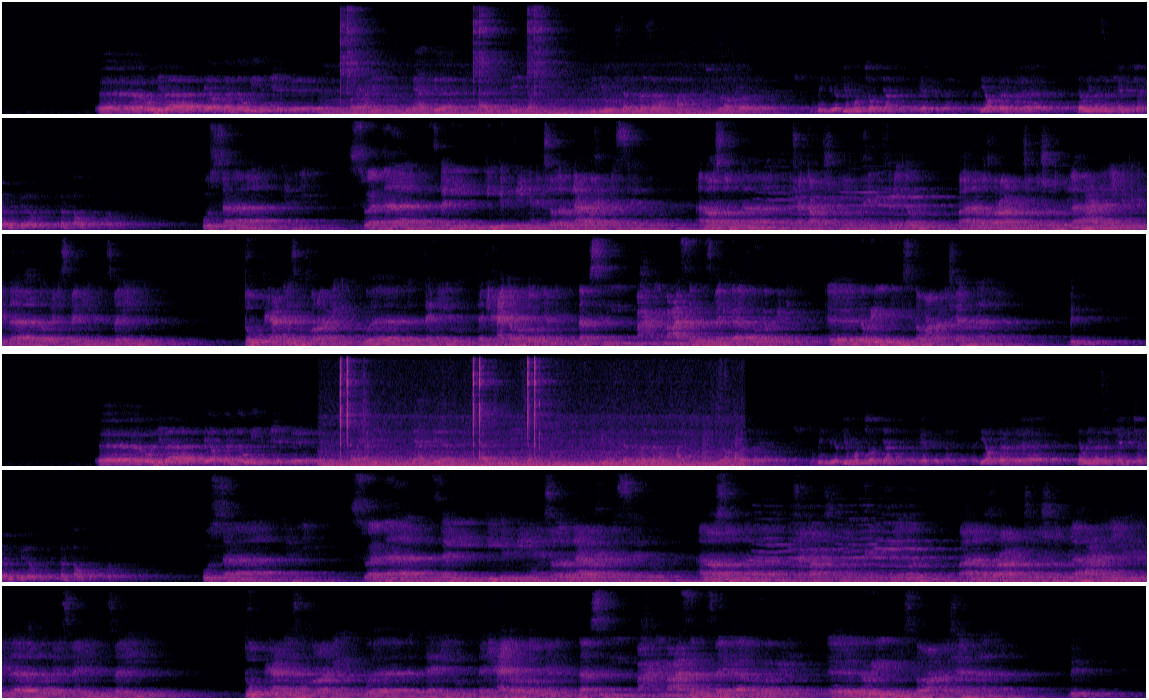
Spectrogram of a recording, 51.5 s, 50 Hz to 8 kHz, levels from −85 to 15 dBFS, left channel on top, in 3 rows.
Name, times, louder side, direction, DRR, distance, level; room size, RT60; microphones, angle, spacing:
voice 1, 1.4-8.1 8.7-10.3 10.5-11.6 11.9-15.6 16.1-18.9, equal, 5° right, -2 dB, 0.5 m, -41 dB
sound 1, 4.7-11.2, right 5 dB, 85° right, 0.4 m, -40 dB
voice 2, 20.2-21.8 22.4-31.0 31.5-36.5 38.0-46.3 46.7-49.5 50.3-50.4, equal, 55° left, -6 dB, 2.3 m, -41 dB
sound 2, 24.4-35.7, right 2 dB, 70° right, 1.0 m, -59 dB
8.2 x 7.0 x 5.3 m, 2.9 s
head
